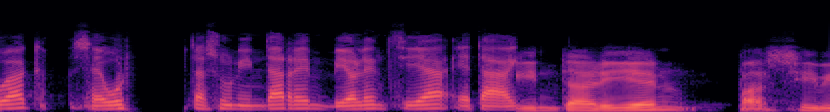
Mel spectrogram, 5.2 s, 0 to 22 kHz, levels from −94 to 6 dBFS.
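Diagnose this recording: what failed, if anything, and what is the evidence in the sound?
From 0.79 to 1.17 s the speech halts while the last sound is stretched into a fading buzz and then about 0.28 s of silence. Nothing is lost afterward; the speech resumes where it stopped. This is a call audio freeze, likely network delay draining the jitter buffer, not packet loss.

From 3.23 s to the end, the speech plays at 0.582 times its proper speed, so it is slower and roughly ten semitones deeper throughout. Because pitch and tempo shift together, this is a section at the wrong speed, likely a clock mismatch at playback, not time-stretching.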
